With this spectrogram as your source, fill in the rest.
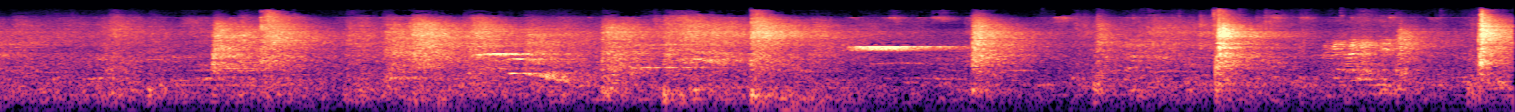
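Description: A crowd cheers and chatters in a large echoing arena.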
